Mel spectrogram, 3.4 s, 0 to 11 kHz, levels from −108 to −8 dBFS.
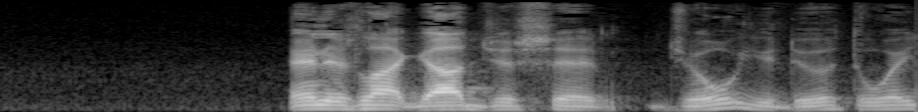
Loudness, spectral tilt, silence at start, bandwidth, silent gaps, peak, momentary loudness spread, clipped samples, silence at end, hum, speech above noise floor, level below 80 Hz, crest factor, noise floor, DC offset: -34 LUFS; -6 dB/octave; 1.1 s; 10.5 kHz; none; -14 dBFS; 11 LU; under 0.1%; 0 s; none; 43 dB; -70 dBFS; 22 dB; -77 dBFS; under 0.1%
